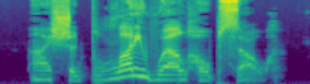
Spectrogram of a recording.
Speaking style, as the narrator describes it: Hansen growled

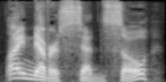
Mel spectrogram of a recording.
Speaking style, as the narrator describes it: shouted Biondo

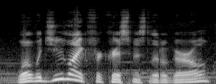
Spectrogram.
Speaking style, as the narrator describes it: Chris asked in his jolly Santa voice

